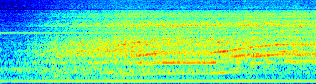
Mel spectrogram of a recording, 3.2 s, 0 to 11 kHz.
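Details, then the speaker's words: X2 mini mill (CX605) with standard gearing: a gear-mesh whine, quiet at low spindle speed, rises in pitch and loudness as rpm increases, like a loud sewing machine. "now the mini mill on low rpm this is just with the standard gearing so spinning really slowly it's fairly quiet as you increase it it gets a little louder but still not insane"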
